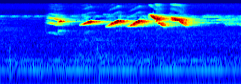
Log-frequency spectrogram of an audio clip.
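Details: Tui-tui song of a yellow-bellied seedeater: a soft buzzy lead-in followed by a run of five sharp, high slurred notes, each sweeping up and down and stepping higher toward the end. A quiet electrical hum lies underneath.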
